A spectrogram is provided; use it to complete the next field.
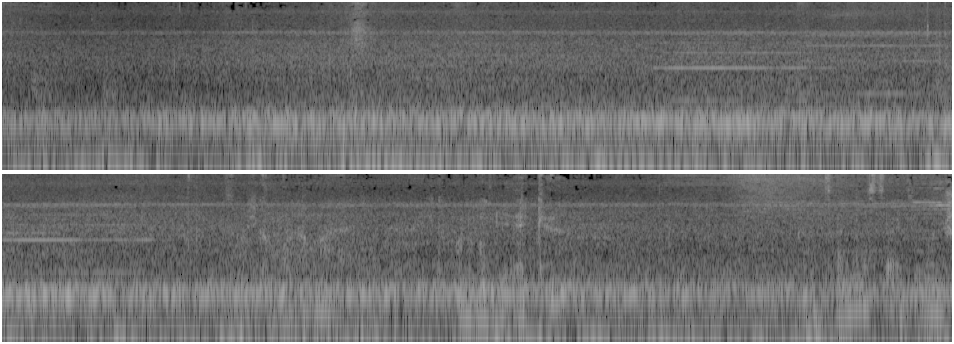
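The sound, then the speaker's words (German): A steady, loud low rumble of an S-Bahn commuter train fills the whole stretch, with faint electric whining tones rising and fading above it and no clear break in the noise. “ich warte mal noch, bis die S-Bahn weggefahren ist.”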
